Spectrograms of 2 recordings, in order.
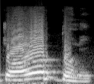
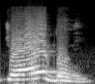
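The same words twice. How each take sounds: First: জয়ধ্বনি as "joyod-dhoni", doubled dh; joined correct pronunciation. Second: জয় ধ্বনি as two words, "joy dhoni"; as-written pronunciation. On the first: Teacher corrects the reading, saying জয়ধ্বনি as "joyod-dhoni". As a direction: link জয়ধ্বনি with an o and a held d. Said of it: "আমরা উচ্চারণ করি". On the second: Teacher first reads জয় ধ্বনি as spelt, "joy dhoni". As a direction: say জয় ধ্বনি with no linking vowel. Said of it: "এটা আসলে আমরা উচ্চারণ করি". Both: Shown as a demonstration.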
